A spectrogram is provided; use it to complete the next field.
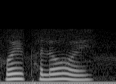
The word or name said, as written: hoi polloi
